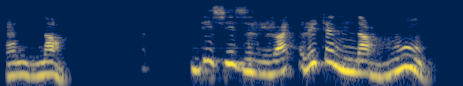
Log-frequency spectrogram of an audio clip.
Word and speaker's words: nahw: In writing, we say nahu. In pronunciation, this ha is silent. Just like no. In no, this kaf, the K is silent. You say it's no. You never say kano.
